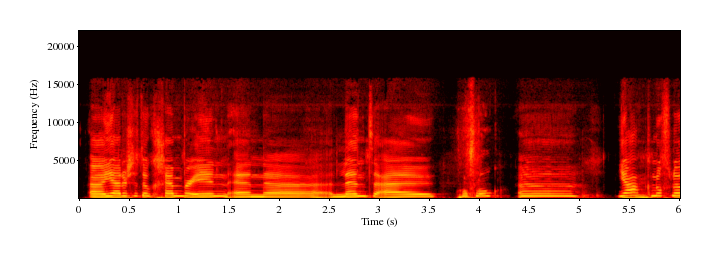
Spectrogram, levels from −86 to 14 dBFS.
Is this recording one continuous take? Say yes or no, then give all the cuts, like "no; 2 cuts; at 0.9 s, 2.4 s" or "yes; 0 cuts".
no; 1 cut; at 4.3 s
